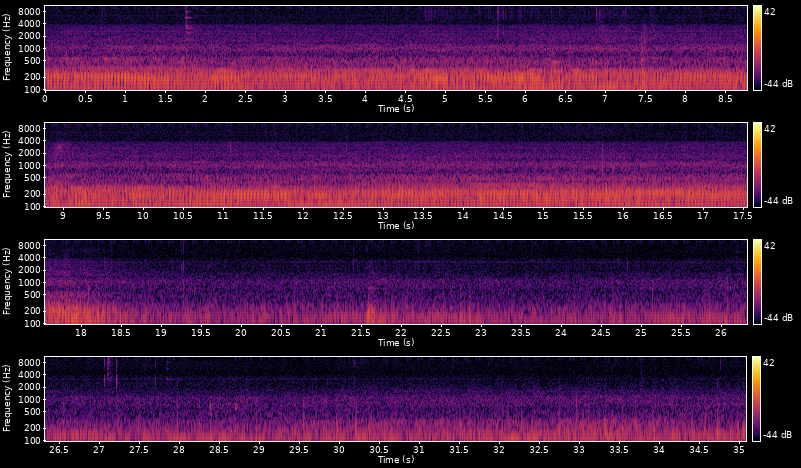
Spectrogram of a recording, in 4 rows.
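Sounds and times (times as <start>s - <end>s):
low engine hum: 0.0s - 18.9s
faint clicks: 27.0s - 29.0s.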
